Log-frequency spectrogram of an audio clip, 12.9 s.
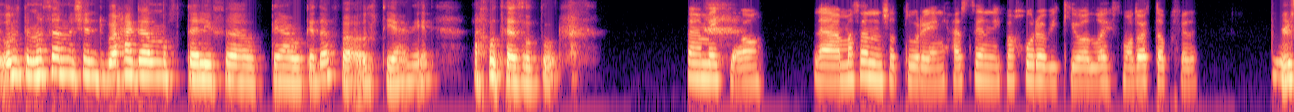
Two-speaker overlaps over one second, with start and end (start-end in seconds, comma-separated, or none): none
